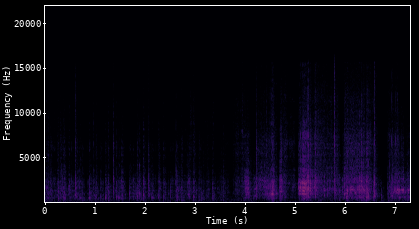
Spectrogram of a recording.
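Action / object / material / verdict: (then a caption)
scrape / inflated latex balloon animal / latex / none. Long nails tap and scratch the leg segments of a pink inflated latex twisting-balloon animal resting on a table while the hands squeeze it slightly. Quick, irregular scratchy clicks and rubbery squeaks fill the clip, turning louder and brighter toward the end.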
